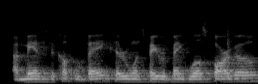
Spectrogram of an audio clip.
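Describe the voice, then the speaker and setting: Over audible room echo, a man rattles along at a very fast pace, medium in pitch and monotone, with flat intonation. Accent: American. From Georgia, US South. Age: 40s. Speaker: marketing director. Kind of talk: self-introduction. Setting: meeting room with audience.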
